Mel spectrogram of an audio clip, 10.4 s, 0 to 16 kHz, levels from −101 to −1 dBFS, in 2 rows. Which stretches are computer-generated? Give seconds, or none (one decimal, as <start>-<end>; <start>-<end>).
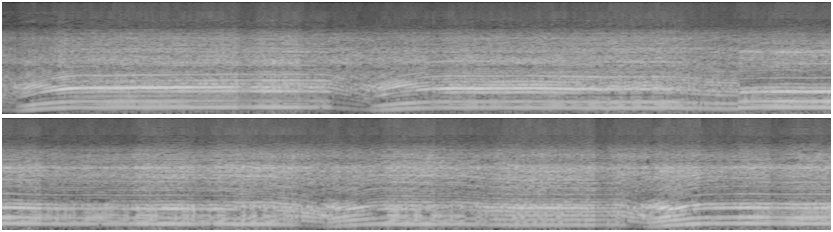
none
